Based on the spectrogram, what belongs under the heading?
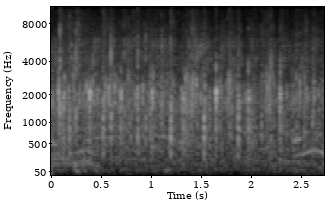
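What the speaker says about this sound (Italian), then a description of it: "Facciamo un applauso davvero a tutti e a tutto il team di organizzatori." Audience at an opening ceremony in Venosa clapping for the organizers, a dense, moderately quiet round of applause with some background voices mixed in.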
